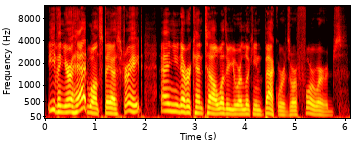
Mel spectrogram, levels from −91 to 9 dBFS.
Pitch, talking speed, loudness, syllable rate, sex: 165 Hz, 175 wpm, -18 LUFS, 4.6 syllables/s, male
